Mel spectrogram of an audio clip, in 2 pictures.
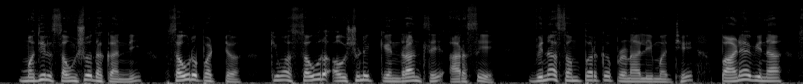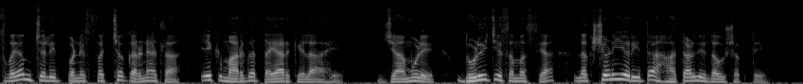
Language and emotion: Marathi, neutral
